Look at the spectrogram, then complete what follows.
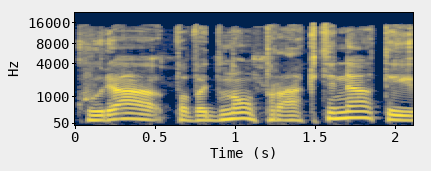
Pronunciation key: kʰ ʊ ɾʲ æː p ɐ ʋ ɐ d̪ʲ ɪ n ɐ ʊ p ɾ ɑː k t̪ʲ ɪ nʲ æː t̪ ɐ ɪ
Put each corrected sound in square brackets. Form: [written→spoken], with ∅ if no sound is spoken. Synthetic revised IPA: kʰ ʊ ɾʲ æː p ɐ ʋ ɐ d̪ʲ ɪ n ɐ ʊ p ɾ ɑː k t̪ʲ ɪ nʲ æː t̪ ɐ ɪ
